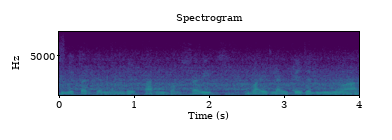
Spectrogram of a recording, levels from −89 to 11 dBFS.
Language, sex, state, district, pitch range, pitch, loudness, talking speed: Hindi, male, Uttar Pradesh, Budaun, 125-130 Hz, 130 Hz, -40 LUFS, 255 wpm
